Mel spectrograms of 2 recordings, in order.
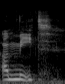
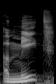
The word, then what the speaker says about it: Amit: I would like to say my name's uh am me am me am me yeah wow well I'm sure you don't watch a show but we traditionally get names wrong so Amit no worries elore yes folks get it right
